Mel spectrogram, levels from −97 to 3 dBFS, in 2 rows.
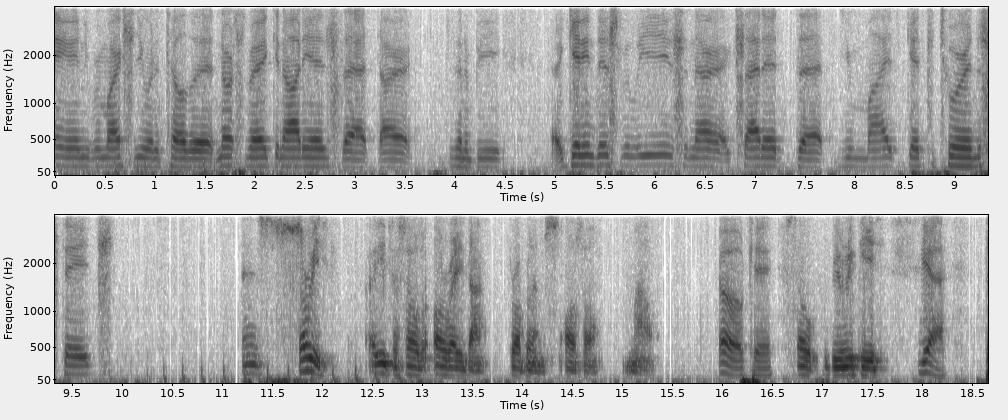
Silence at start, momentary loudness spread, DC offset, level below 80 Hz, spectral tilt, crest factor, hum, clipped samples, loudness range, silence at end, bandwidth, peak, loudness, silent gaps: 0 s; 16 LU; 0.3%; -36 dBFS; -10 dB/octave; 16 dB; none; under 0.1%; 7 LU; 0 s; 4 kHz; -6 dBFS; -22 LUFS; none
